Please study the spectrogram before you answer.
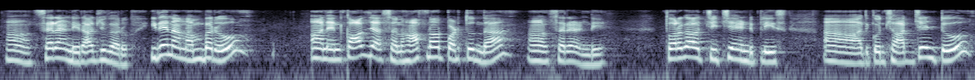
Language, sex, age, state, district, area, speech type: Telugu, female, 45-60, Andhra Pradesh, Chittoor, urban, spontaneous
